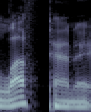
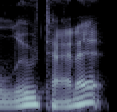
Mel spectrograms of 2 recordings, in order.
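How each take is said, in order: First: The word has a British pronunciation. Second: The word has an American pronunciation.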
